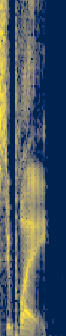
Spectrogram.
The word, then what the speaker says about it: suplex: If you go back and watch Gordon Solie, he doesn't pronounce it suplex. He always says suplay.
